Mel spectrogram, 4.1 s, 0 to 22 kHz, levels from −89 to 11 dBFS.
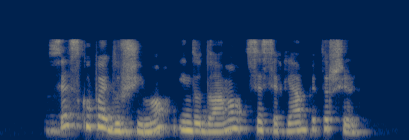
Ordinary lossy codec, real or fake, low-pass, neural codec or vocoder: none; fake; none; codec, 16 kHz, 6 kbps, DAC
